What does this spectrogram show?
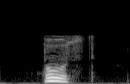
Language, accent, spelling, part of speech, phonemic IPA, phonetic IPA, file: Armenian, Eastern Armenian, բուստ, noun, /bust/, [bust], Hy-բուստ.ogg
- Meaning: coral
